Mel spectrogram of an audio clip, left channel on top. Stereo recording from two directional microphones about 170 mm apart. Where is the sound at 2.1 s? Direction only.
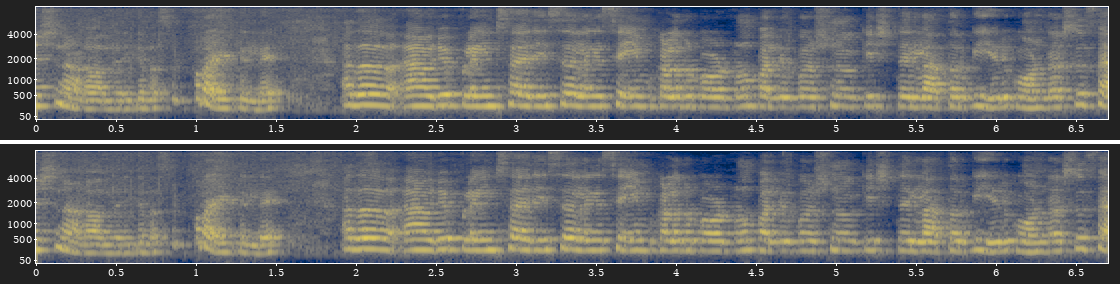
15° left (ahead or behind).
